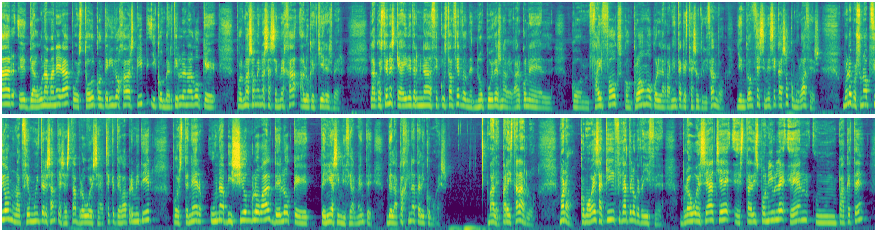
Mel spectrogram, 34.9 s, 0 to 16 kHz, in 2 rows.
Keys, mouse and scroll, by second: 28.9-31.8 scroll down 1, 31.8-34.9 scroll down 1.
